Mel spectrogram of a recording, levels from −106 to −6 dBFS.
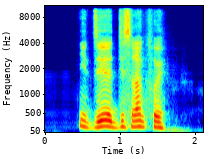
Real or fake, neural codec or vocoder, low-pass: fake; codec, 16 kHz in and 24 kHz out, 0.9 kbps, LongCat-Audio-Codec, four codebook decoder; 9.9 kHz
